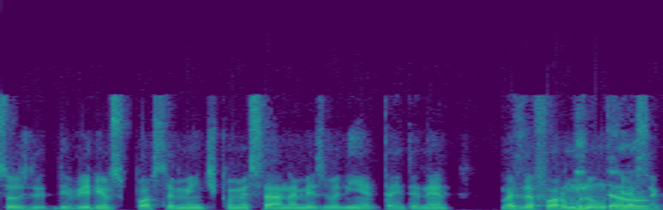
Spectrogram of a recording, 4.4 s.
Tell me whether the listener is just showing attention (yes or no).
yes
